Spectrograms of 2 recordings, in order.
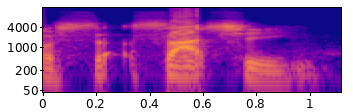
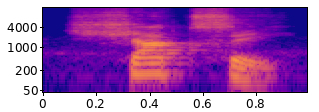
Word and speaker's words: Shotzi: Oh, my God. 0 for 3. Shotzi. Oh, Shotzi. Shotzi. Bang, bang. – Like the game. Like Shotzi. Like the game.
